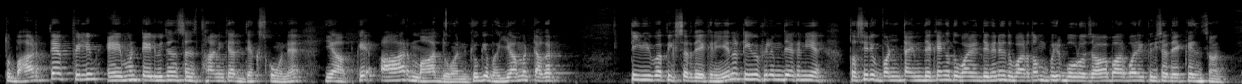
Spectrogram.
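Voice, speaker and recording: This fast-talking man has a high, slightly mellow voice. Writing on a board, he runs a mnemonic lesson on exam memory tricks, turning every answer into a question-and-answer drill.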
